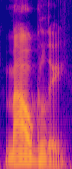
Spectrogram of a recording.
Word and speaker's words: Mowgli: Mowgli, spelled M-O-W, was supposed to be pronounced like cow. – Mowgli? – Mowgli.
